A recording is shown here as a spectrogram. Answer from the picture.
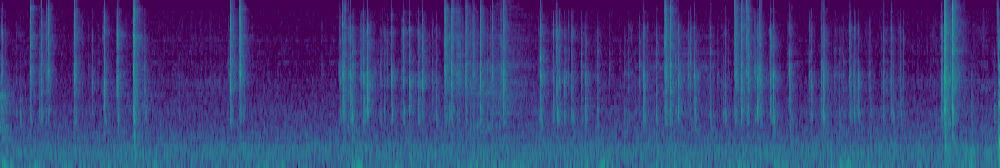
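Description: Computer keyboard typing: irregular runs of quick keystrokes, including many backspace presses, with pauses between the runs. A faint steady hum runs underneath.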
